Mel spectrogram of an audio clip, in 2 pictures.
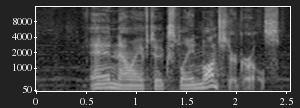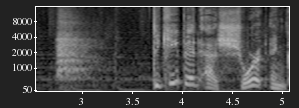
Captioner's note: sigh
